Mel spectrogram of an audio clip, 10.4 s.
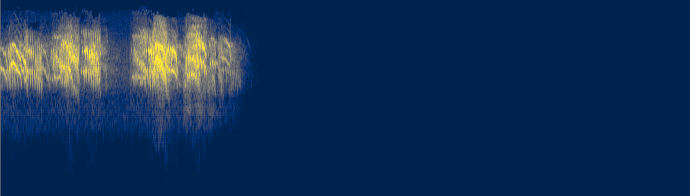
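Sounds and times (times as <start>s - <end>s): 
Sand Martin calls: 0.0s - 3.6s.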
